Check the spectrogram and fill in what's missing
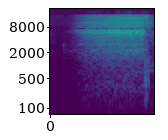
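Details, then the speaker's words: Soft airy hiss building over about a second and ending in a brief puff: a breath from the speaker's own home mechanical ventilator, recorded during his podcast. "my name is and that noise you're hearing is my Bentley"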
